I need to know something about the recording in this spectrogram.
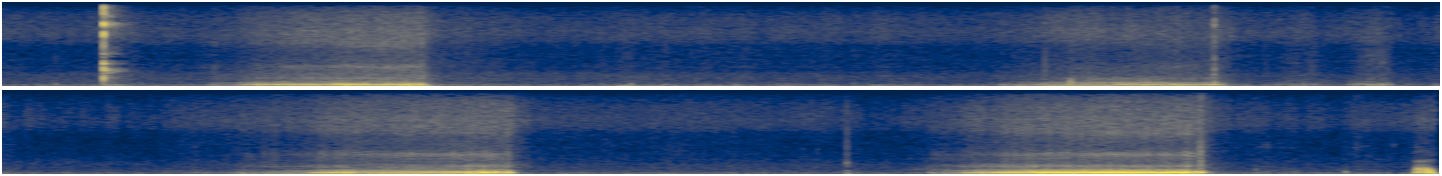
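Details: Mother Shih Tzu, an adult female, asleep and snoring hard; four gravelly snores come at uneven intervals, the last one loudest and longest, with faint clicks at the start and end.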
